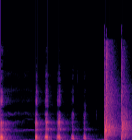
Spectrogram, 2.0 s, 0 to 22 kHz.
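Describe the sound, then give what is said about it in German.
A group claps together on a shared count. Short vocal sounds come first, then two sharp, loud clap bursts land close together near the end. “Okay, 25, 10 klatschen wir. Macht euch bereit.”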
